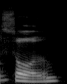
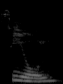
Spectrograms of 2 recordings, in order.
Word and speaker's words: Seoul: that he renounce it what soul soul yeah I've been pronouncing it seal it's it's all but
